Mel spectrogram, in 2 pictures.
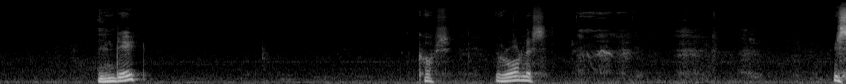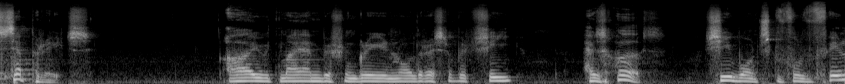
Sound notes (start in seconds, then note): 5.8 laughs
